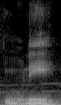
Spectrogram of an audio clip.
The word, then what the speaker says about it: uni: is gunk and sushi uni pronounced uni o-o-n-e-e as i have learned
